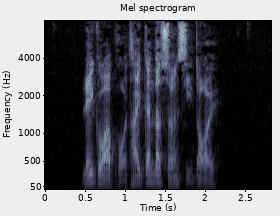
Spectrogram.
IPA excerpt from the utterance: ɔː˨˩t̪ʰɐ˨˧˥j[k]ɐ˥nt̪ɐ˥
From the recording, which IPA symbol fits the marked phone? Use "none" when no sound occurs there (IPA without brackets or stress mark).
k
